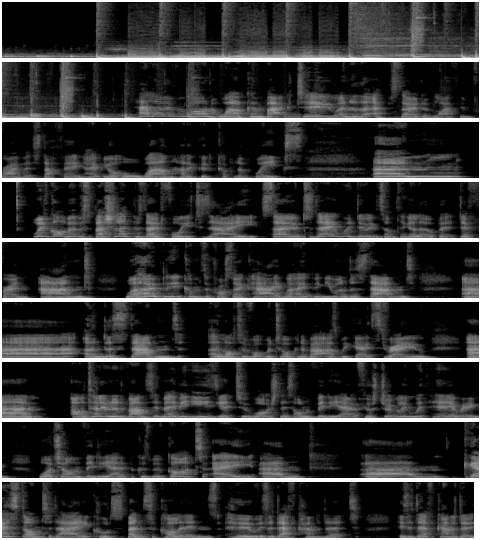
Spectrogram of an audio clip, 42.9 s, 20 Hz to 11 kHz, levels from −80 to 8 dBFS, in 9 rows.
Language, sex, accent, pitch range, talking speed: English, female, British, 185-245 Hz, 160 wpm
